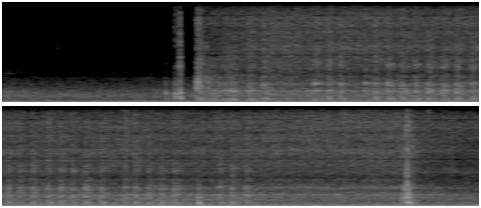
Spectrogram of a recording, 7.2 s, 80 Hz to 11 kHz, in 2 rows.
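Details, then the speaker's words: 2016 Hyundai i20, abandoned non-runner: the engine cranks, catches and ticks over with a rough uneven idle for a few seconds, then cuts out; fuel suspected, likely stuck or sticky injectors after long sitting, not confirmed. "it is firing up I can demonstrate that again now and it does just briefly fire up ticks over for a few seconds and then just cuts out"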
